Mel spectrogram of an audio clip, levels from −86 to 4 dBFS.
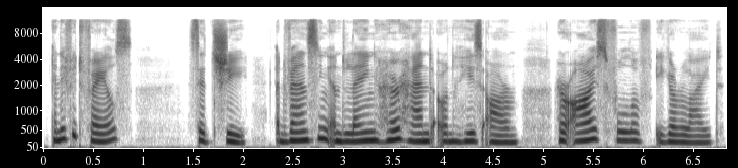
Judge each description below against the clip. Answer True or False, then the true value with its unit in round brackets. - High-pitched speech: True (210 Hz)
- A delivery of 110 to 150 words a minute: False (175 wpm)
